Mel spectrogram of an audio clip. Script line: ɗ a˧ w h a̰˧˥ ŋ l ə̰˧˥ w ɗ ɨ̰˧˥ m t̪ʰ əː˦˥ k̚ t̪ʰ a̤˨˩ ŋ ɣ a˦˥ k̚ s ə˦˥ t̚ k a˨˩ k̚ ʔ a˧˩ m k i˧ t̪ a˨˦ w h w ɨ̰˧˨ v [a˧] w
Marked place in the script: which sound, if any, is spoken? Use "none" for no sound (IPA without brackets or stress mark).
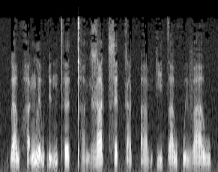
a˧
